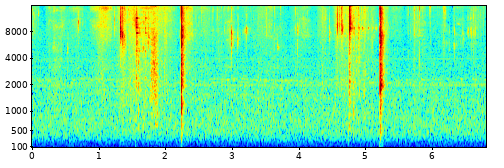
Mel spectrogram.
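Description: Eggs being cracked on a bowl rim and separated: two sharp cracks about three seconds apart, with softer taps and shell-handling noises around them.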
